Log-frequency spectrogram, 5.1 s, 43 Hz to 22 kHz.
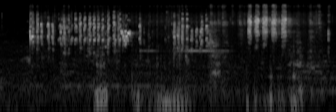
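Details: Many budgerigars kept together in a cage, recorded October 4, 2023: busy high-pitched chirping and warbled chatter in quick bursts, a short pause, then more chirps and a bright, rapid twittering run near the end.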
